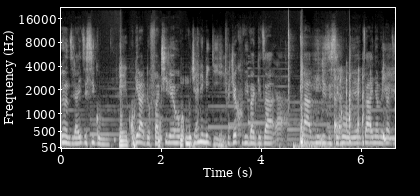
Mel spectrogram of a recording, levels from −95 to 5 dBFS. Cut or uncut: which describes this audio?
uncut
